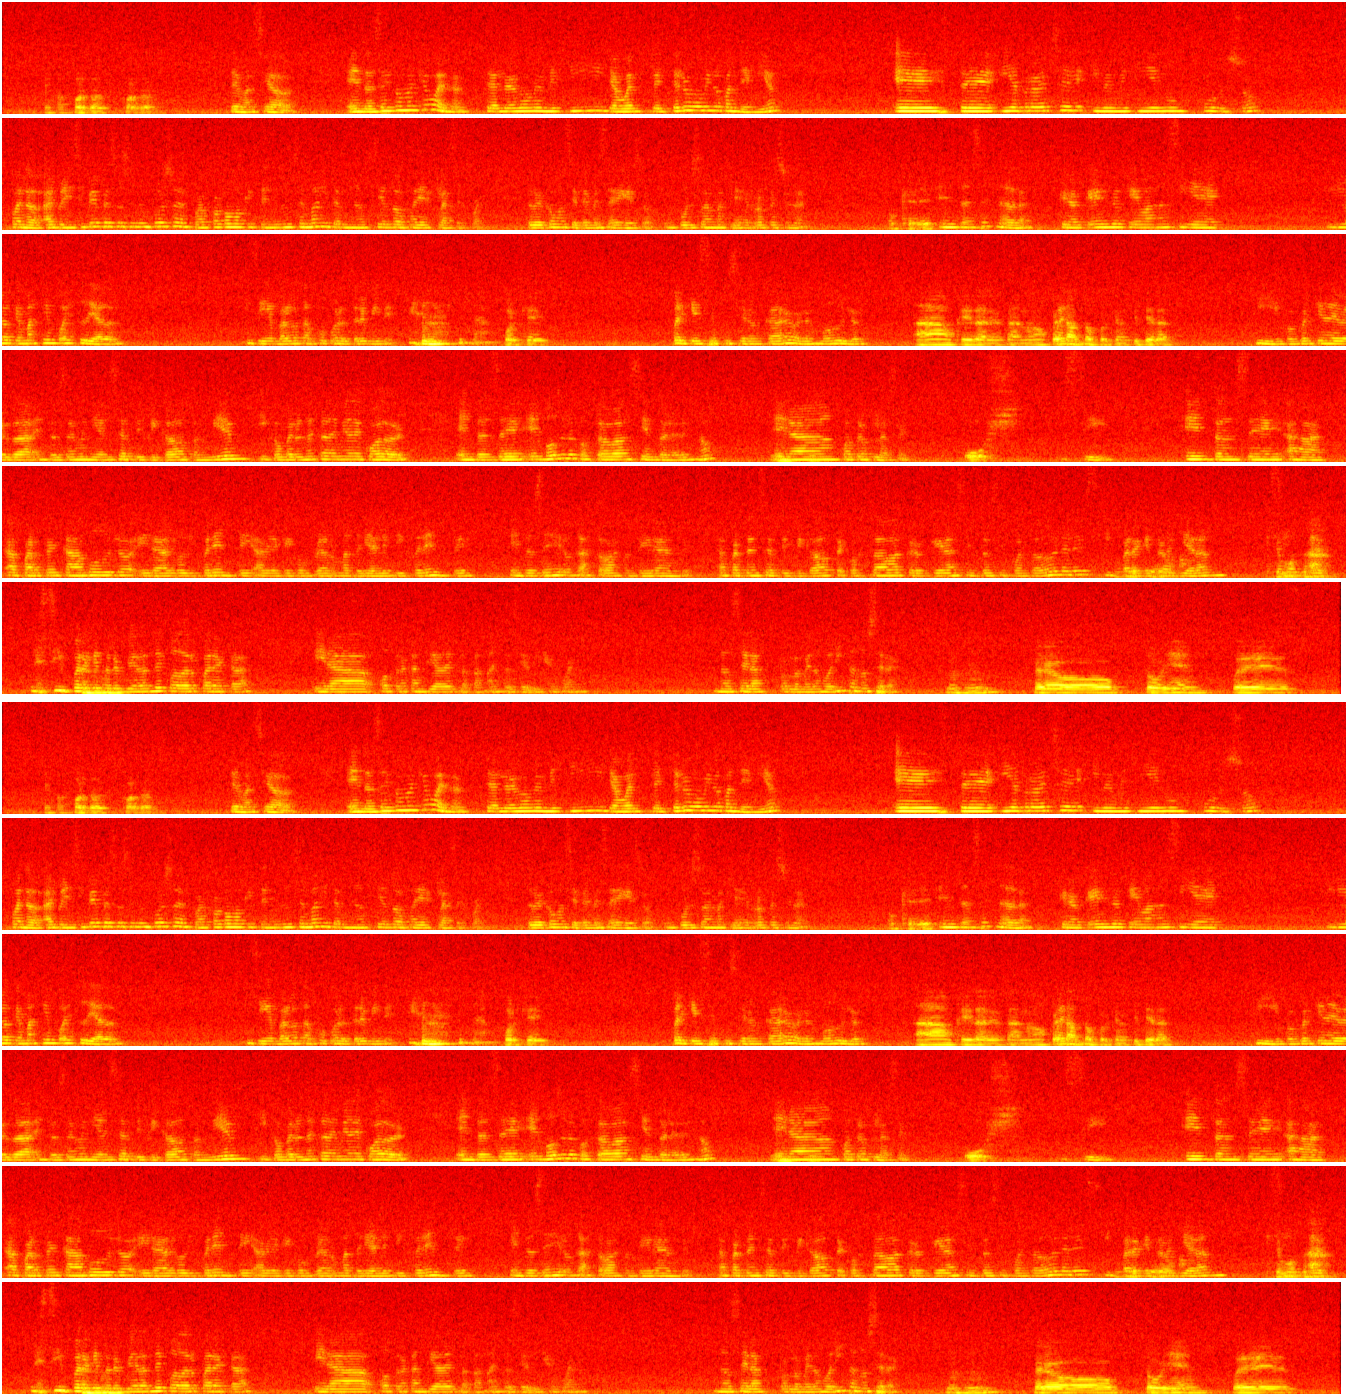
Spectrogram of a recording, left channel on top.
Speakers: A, on the right; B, in the centre.
A: Epa, por dos, por dos.
B: demasiado. Entonces, como que bueno, ya luego me metí, ya, buen- le- ya luego vino pandemia, este, y aproveché y me metí en un curso. Bueno, al principio empezó siendo un curso, después fue como que extendiéndose más y terminó siendo varias clases, pues. Tuve como siete meses en eso, un curso de maquillaje profesional.
A: Ok.
B: Entonces, nada, creo que es lo que más así lo que más tiempo he estudiado y sin embargo tampoco lo terminé <laughs>
A: <laughs> ¿Por qué?
B: porque se pusieron caros los módulos.
A: Ah, ok, dale. O sea, no fue
B: Bueno,
A: tanto porque no quisieras.
B: sí, fue porque de verdad entonces venía el certificado también y como era una academia de Ecuador, entonces el módulo costaba 100 dólares, ¿no?
A: Ujú.
B: Eran cuatro clases,
A: Ush.
B: sí. Entonces, ajá, aparte de cada módulo era algo diferente, había que comprar materiales diferentes, entonces era un gasto bastante grande. Aparte del certificado te costaba, creo que era 150 dólares y
A: Uy,
B: para que
A: pero
B: te lo enviaran,
A: qué
B: sí,
A: monda.
B: para, que- <laughs> sí, para
A: <laughs>
B: que te lo enviaran de Ecuador para acá era otra cantidad de plata más. Entonces yo dije, bueno, no será, por lo menos ahorita no será.
A: Ujú. Pero todo bien. Puedes,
